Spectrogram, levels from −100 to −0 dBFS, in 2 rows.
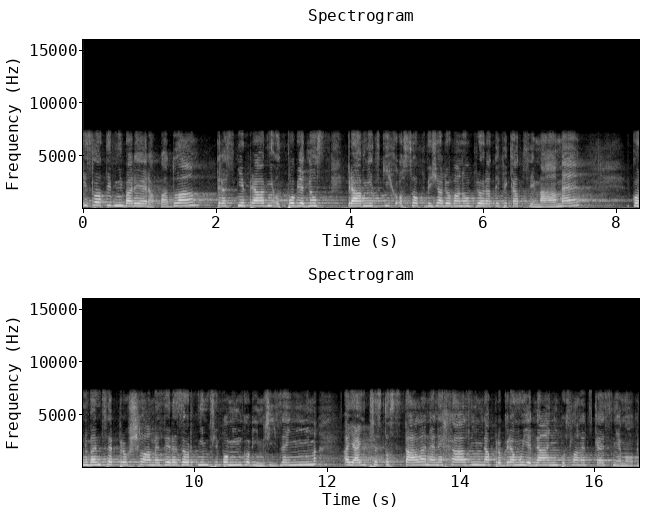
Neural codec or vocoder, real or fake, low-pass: codec, 16 kHz, 16 kbps, FreqCodec, smaller model; fake; 7.2 kHz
